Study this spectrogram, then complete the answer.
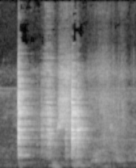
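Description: Chopped coriander and mint being mixed into a tikki mixture in a bowl, two quick scraping clinks of a spoon against the dish followed by soft rustling stirring, close and fairly quiet, with no talking.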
